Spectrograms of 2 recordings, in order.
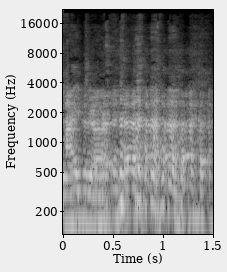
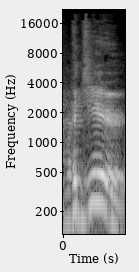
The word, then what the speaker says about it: Hajir: Oh, I was calling him Hyjar. Hajir.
